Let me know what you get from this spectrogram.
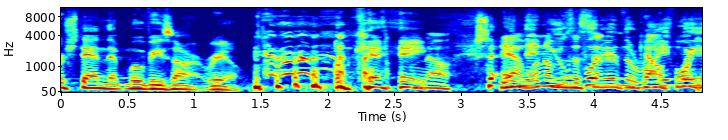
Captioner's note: laugh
